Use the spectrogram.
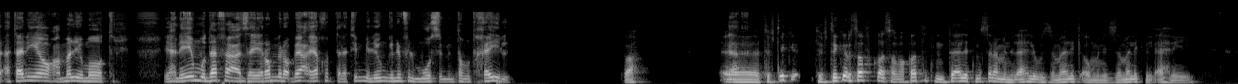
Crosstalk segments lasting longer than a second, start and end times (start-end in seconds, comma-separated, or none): none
